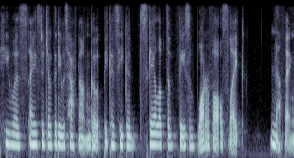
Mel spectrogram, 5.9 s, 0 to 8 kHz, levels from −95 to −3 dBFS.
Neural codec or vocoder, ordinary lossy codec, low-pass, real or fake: codec, 16 kHz, 6 kbps, DAC; Opus, 64 kbps; 7.2 kHz; fake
